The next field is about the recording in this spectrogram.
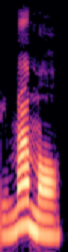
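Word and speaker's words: мама: call your mom your mama or the more again handwritten M right M the accent is on the first a m makes sense it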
